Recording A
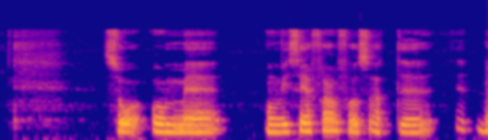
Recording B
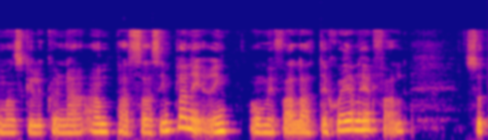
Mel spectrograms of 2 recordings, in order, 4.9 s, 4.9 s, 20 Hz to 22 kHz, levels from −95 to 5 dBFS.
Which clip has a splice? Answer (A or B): B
